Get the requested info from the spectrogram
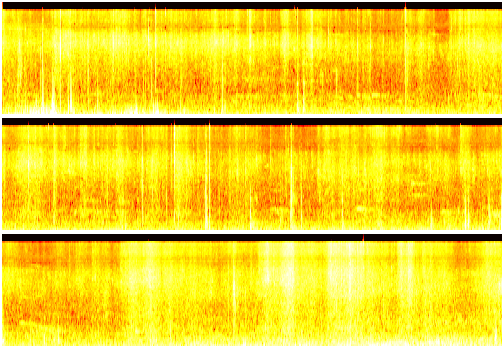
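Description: Dry kidney bean vines and leaves rustling and crackling as they are parted by hand, with sharp clicks and snaps as pods are picked. The rustling grows louder near the end.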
